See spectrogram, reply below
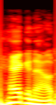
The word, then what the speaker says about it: Hagenow: We have Dan Hagenow. Did I say that correctly, Dan? – That is correct.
